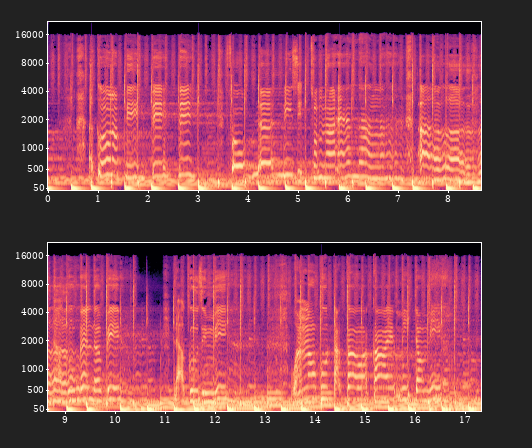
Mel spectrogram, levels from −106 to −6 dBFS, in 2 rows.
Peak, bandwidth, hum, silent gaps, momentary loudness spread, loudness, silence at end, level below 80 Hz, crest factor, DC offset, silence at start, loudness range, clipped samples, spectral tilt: 0 dBFS; 16.5 kHz; none; none; 3 LU; -13 LUFS; 0 s; -14 dBFS; 12 dB; under 0.1%; 0 s; 1 LU; under 0.1%; -5 dB/octave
